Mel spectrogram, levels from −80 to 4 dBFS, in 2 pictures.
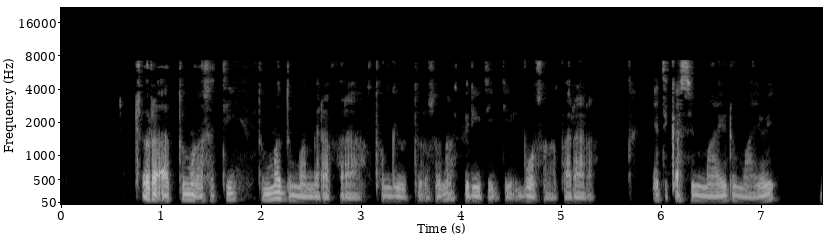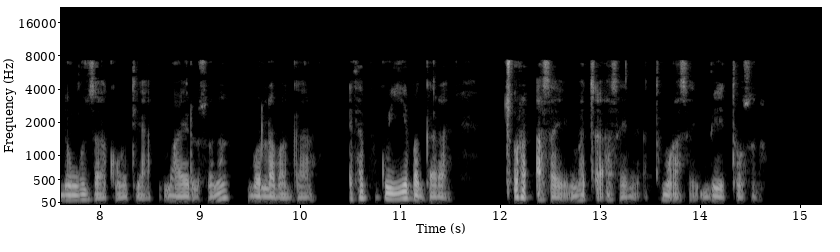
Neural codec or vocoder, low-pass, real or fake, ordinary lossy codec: none; 7.2 kHz; real; MP3, 48 kbps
